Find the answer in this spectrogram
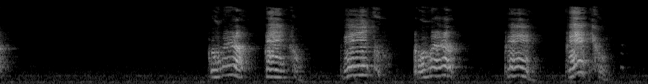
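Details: Magpie talking in a kitchen: six short bursts of speech-like chatter, each about half a second, separated by brief pauses, in a quiet indoor room.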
